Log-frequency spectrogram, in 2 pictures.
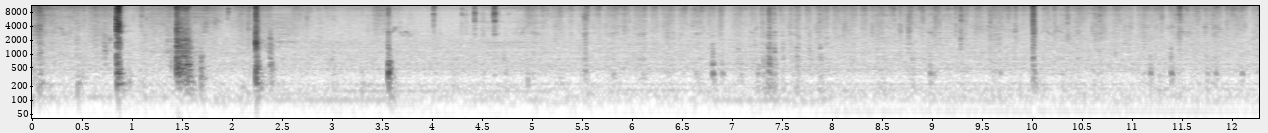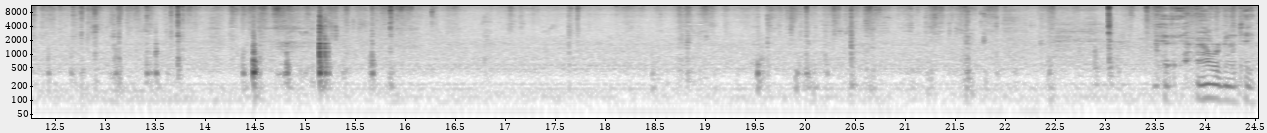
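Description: Scattered small clicks and knocks of a screwdriver and gloved hands working hose clamps on a fuel-filter hose. The louder taps come about a second and a half in and again around fifteen seconds.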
